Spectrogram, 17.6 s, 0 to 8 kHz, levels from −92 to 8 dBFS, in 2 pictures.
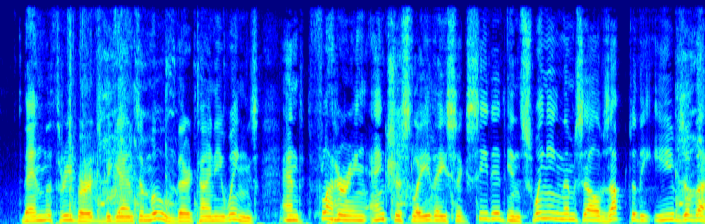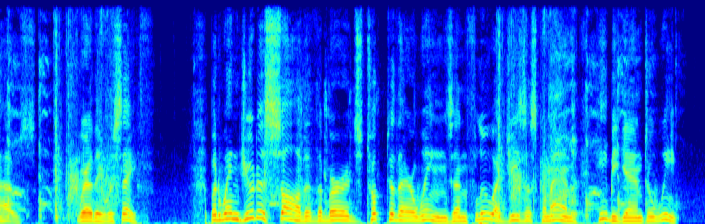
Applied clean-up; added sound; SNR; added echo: none; Skateboard + Cough; 19 dB; none.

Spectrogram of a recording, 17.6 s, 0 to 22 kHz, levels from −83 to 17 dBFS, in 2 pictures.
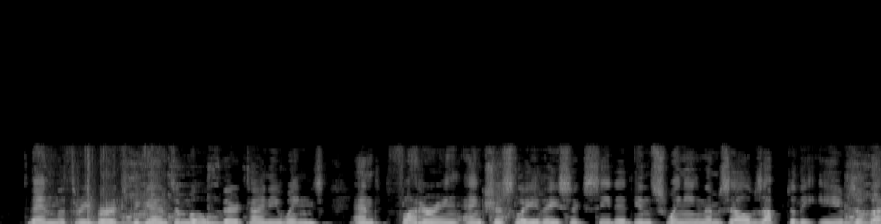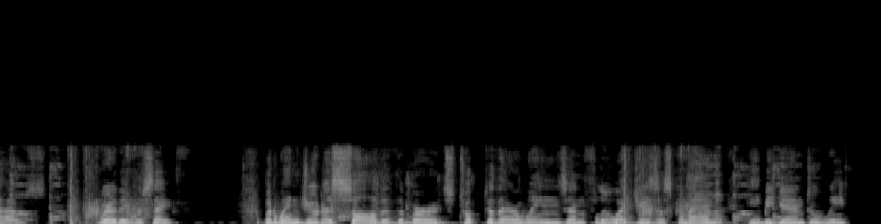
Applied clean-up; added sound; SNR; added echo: classical method Wiener filter.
